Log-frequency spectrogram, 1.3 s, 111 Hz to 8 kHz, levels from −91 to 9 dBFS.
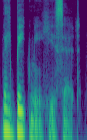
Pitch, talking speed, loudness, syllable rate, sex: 110 Hz, 230 wpm, -20 LUFS, 4.5 syllables/s, male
